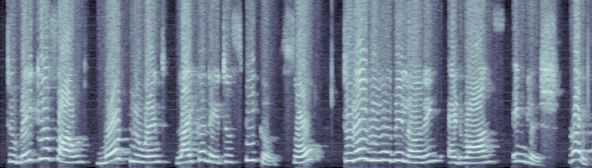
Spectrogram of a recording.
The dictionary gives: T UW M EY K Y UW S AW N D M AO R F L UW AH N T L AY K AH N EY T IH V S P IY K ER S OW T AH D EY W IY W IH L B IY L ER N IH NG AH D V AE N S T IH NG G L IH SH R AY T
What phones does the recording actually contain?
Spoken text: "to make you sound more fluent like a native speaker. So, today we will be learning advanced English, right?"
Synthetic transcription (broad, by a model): T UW M EY K Y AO S AW N D M AO R F L UW AH N T L AY K AH N EY T IH V S P IY K ER S OW T AH D EY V IY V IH L B IY L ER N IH NG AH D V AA N S IH NG G L IH SH R AY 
